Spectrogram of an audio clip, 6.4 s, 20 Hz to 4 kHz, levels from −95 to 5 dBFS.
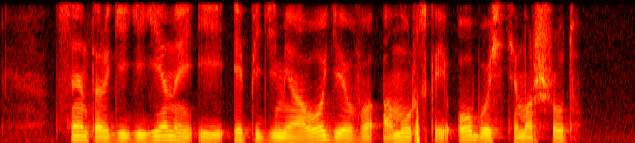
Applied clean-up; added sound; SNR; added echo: none; none; none; none.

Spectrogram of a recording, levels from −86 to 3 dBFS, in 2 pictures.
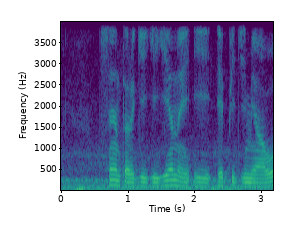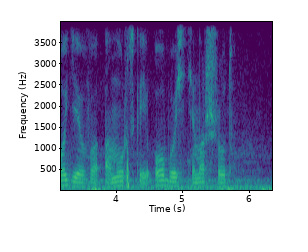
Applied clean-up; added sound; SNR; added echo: none; Engine / Boat, Water vehicle; 7 dB; none.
